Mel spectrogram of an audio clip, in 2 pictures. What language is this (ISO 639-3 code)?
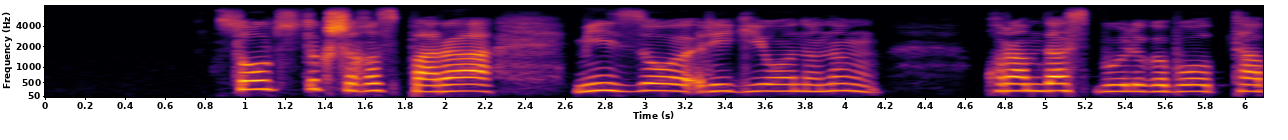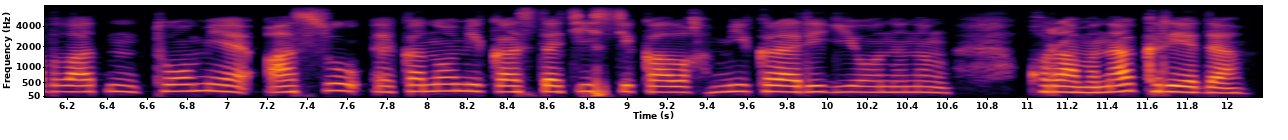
kaz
